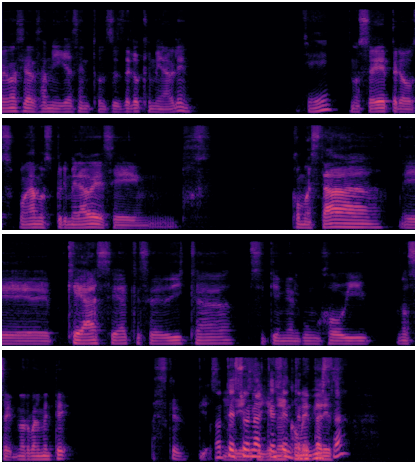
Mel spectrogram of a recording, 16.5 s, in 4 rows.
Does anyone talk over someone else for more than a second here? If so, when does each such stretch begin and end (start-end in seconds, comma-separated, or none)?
14.5-15.8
